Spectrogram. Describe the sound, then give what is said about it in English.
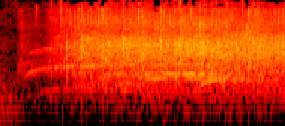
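A crowd breaks into sustained applause welcoming a guest, swelling in the first half-second and then holding steady as a dense wash of clapping, with a few faint voices or whoops rising above it. “please give a really, really warm welcome to Lisa Samuelson”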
